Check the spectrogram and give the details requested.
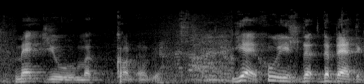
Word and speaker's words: Matthew McConaughey: So here it's Idris Elba, of course, who is the good gunfighter, and it's the, how do you pronounce the name? Matthew McConaughey.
